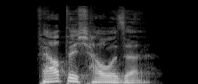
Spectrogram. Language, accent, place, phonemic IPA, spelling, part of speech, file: German, Germany, Berlin, /ˈfɛʁtɪçˌhaʊ̯zə/, Fertighause, noun, De-Fertighause.ogg
- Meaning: dative singular of Fertighaus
